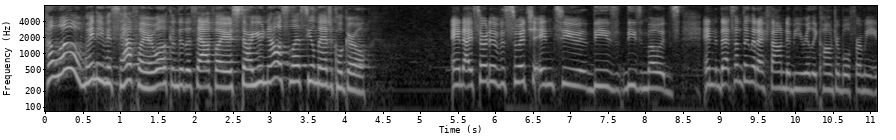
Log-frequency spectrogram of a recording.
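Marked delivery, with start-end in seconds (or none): 0.0-4.3 raised, reverb-drenched, echoing goddess persona voice. Speaker showing the in-character voice they sometimes play in: little reverb goddess voice. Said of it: "with like this little reverb goddess voice".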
